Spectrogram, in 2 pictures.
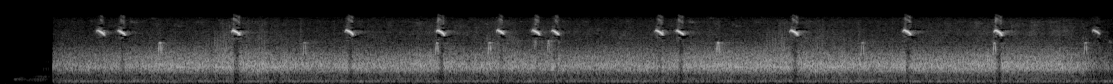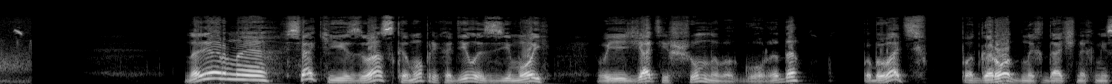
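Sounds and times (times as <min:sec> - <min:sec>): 
hiss: 0:00.5 - 0:15.0
Eurasian bullfinch piping calls: 0:00.6 - 0:11.4
speech: 0:13.0 - 0:19.2, 0:19.8 - 0:22.2.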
